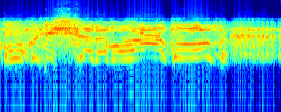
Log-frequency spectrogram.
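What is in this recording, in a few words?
Hungarian damaged pilot mood high, speech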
